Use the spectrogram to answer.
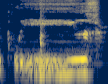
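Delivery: high, soft, coaxing please; sweet please. Shown as a demonstration. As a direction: ask nicely like a child.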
